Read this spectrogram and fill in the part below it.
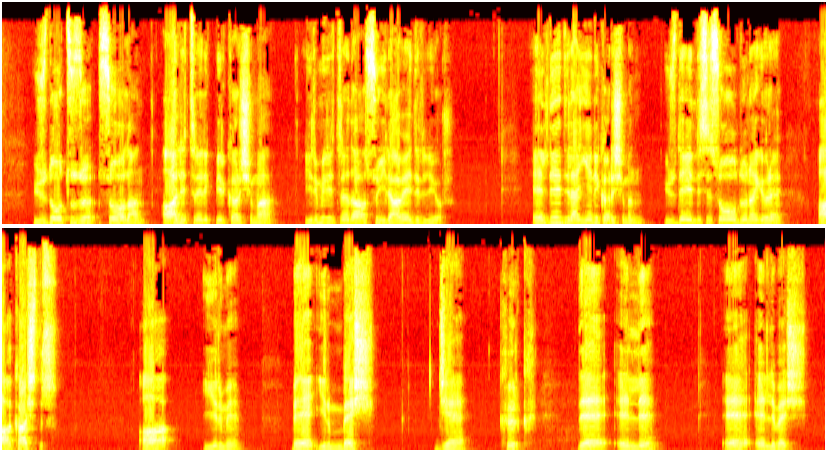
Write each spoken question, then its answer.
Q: Elde edilen yeni karışımın %50'si su olduğuna göre A kaçtır?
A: Doğru cevap D 50.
